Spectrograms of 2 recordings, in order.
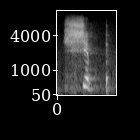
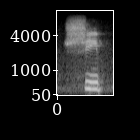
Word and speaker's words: ship: Ship. Do not stretch this sound. Sheep. This is incorrect. आप इसे क्या पढ़ेंगे? Ship. Keep the sound short and relaxed.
